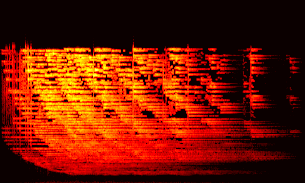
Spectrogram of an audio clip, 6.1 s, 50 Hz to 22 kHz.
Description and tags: My friend, held the Meinl CH27 Chimes in the air. I then used a drum stick and slowly ran it through the chimes creating a nice clean chime transition sound.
